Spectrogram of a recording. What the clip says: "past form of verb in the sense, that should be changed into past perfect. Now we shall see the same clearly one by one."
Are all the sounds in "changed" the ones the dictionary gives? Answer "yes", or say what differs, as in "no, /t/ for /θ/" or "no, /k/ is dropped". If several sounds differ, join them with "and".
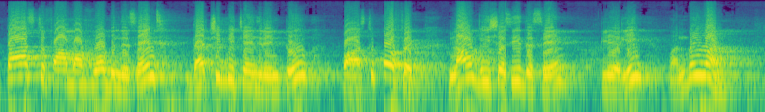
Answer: yes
